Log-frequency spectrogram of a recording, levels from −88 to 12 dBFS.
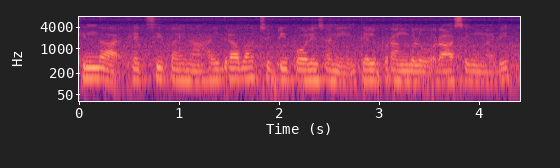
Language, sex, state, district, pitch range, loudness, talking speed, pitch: Telugu, male, Telangana, Hyderabad, 115-140 Hz, -16 LUFS, 150 wpm, 125 Hz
